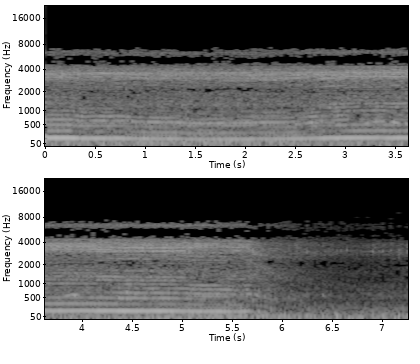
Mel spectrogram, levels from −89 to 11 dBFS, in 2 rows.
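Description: From start to finish the audio has a hard ceiling, with nothing above 7.4 kHz, and a heavy watery, swirly texture laid over everything. That's likely MP3 compression at a very low rate, something that fits roughly 22 kbps. Starved of bits, the encoder chops the treble at a fixed point and drops the quieter frequency lines, which then flicker in and out from frame to frame. That flicker is the swirl you hear.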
